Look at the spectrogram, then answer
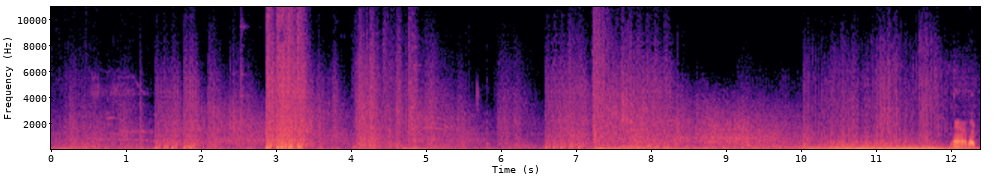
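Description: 105mm artillery fires in a World War II tank strategy game, a series of booming blasts and rumbling impacts with distant gunfire, one loud burst standing out amid the continuous battle noise.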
